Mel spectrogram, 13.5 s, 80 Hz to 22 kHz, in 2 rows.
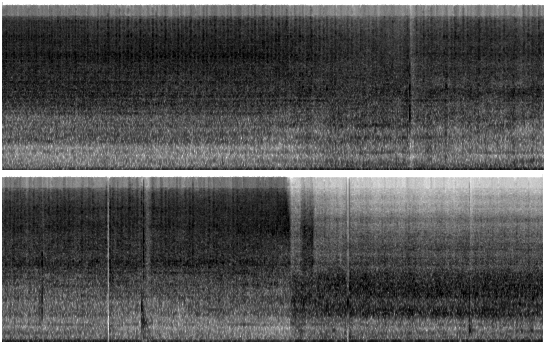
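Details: Chevrolet LS2 V8 idles steadily with a light, quick tick on top, roughly three a second; the source of the tick is not yet found.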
